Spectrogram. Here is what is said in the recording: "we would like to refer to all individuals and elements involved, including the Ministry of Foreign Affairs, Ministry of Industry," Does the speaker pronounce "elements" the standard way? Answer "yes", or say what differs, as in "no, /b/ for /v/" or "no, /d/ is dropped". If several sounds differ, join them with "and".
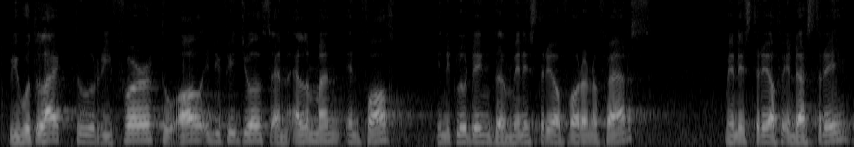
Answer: no, /s/ is dropped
